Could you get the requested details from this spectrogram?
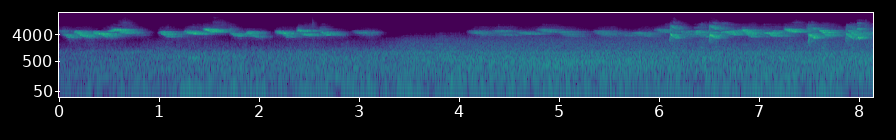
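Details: Caged puff-backed bulbul, 14 July 2021, third day of deworming: quick, bright chattering phrases, a short pause, then denser overlapping chirps, heard over a steady low background hum.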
